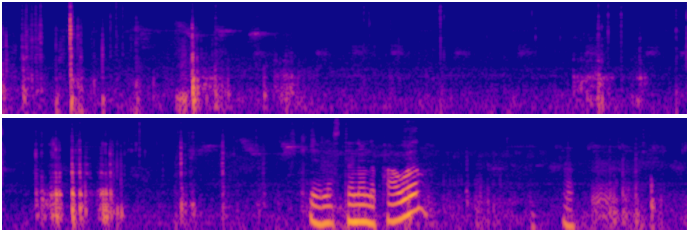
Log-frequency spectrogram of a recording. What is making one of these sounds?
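Plastic parts click and rattle as they are handled close by.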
